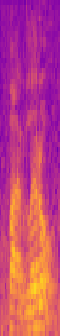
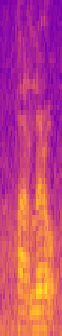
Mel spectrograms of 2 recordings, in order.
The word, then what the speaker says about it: parlerò: Io parlerò. Okay, so that AR becomes ER. So I would say io parlerò. Again, the grave accent over the O. Parlerò. And the emphasis is at the end.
